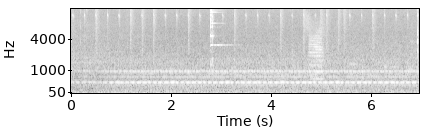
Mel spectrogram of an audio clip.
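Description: High-speed TGV and Shinkansen trains running in the Train Fever video game, a steady rumbling rail drone with tonal hum and brief horn-like bursts throughout.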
